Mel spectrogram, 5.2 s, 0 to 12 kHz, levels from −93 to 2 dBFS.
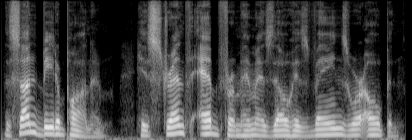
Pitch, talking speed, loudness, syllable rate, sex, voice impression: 130 Hz, 185 wpm, -18 LUFS, 4.7 syllables/s, male, masculine, adult-like, slightly middle-aged, slightly thick, slightly relaxed, slightly weak, slightly dark, soft, slightly muffled, cool, intellectual, slightly refreshing, slightly sincere, calm, mature, friendly, slightly reassuring, unique, elegant, sweet, slightly lively, kind, modest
